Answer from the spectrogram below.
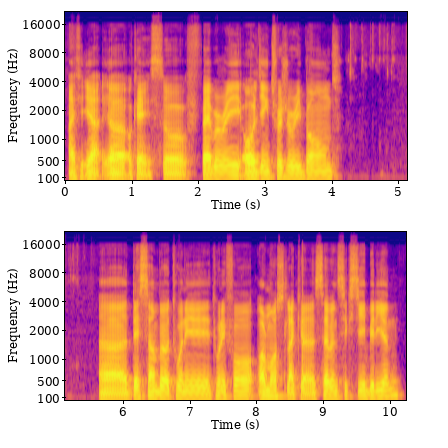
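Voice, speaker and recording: A man's voice: medium pitch, fairly even intonation, measured pace, clean tone. A man with a French accent hosting a casual crypto livestream, rambling with lots of fillers, swearing and laughing.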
